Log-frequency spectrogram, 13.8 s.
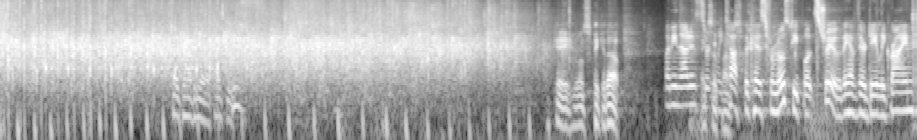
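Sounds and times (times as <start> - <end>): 
audience applause: 0.0 - 8.8
speech: 2.6 - 3.9, 8.4 - 13.7.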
